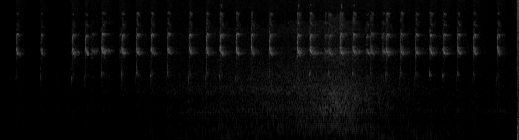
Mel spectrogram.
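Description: Near silence, with a faint bird chirping in quick, even repeats, about three short high chirps a second.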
